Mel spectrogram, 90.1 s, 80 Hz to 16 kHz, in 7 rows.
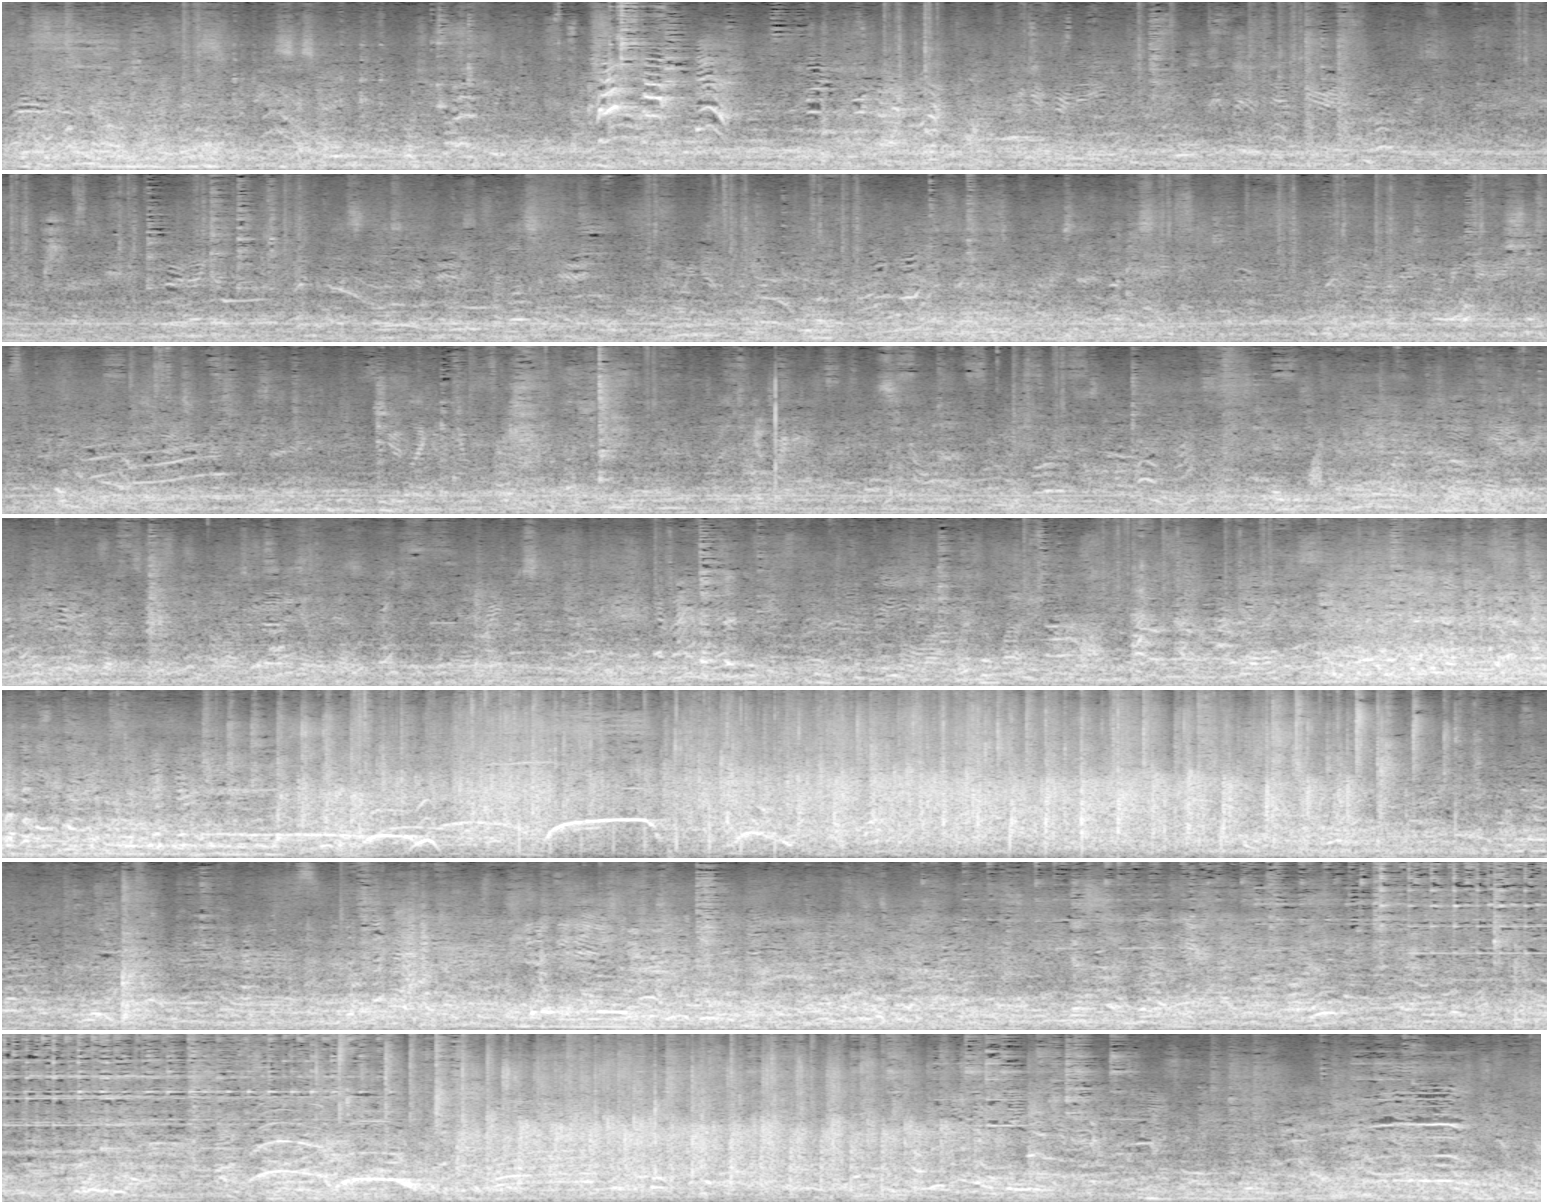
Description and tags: Wedding Cutting the Cake Utensils on Glasses
This was recorded at a wedding and celebration party afterward. Utensils hitting on glass and the cheer. Several hundred people talking in a very large room. The one is of with the cutting of the cake. It should be random enough to be used for most any situation where one needs ambient crowd noise. This was recorded directly from the on board mic of a full hd camera that uses Acvhd. What you are listening to was rendered off at 48hz and 16 bits.
talking, crowd, people, noise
